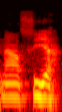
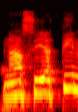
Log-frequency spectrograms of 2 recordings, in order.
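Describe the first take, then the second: First: The word ends with a plain 'a' sound. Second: The word ends with a 'ti' syllable. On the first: The reciter stops at this word. The speaker calls it right. "পড়বো কি নাসিয়া" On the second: The reciter continues without stopping. The speaker calls it wrong. "নাসিয়াতি না পড়া"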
